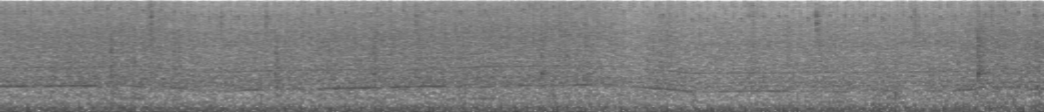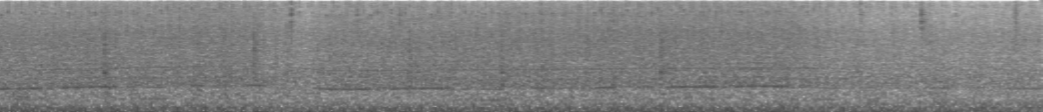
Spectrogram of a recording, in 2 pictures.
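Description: A vehicle engine drones steadily as it drives along.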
